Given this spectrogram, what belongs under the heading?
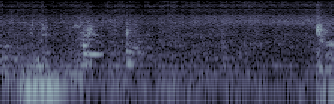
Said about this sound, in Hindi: ये डालकर हम इसे हल्का सा फ्राई करेंगे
